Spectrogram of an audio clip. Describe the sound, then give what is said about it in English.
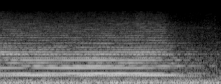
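An Amtrak passenger train moves through Southwest Kansas. Its horn holds one loud, sustained chord-like blast for about two seconds over a low rumble of the moving train, thinning slightly at the end. “That's the sound of Amtrak moving through Southwest Kansas on a whistle-stop tour”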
